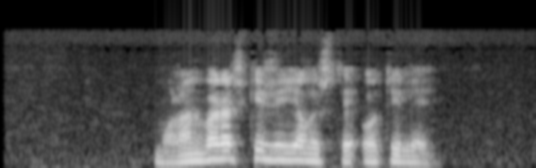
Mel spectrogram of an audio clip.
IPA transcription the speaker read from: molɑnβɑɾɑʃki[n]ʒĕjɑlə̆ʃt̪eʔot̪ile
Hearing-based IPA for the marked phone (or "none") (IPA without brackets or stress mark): none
